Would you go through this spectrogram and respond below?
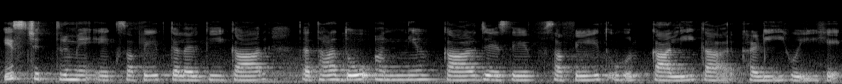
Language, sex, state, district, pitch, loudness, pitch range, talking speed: Hindi, female, Madhya Pradesh, Dhar, 205 Hz, -18 LUFS, 195-215 Hz, 140 wpm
